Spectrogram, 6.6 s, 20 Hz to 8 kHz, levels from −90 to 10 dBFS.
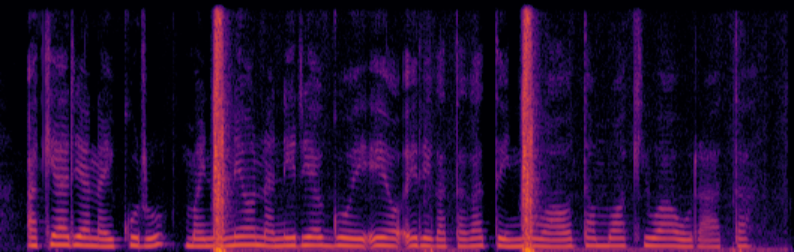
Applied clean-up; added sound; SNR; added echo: none; Tearing; -1 dB; none.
